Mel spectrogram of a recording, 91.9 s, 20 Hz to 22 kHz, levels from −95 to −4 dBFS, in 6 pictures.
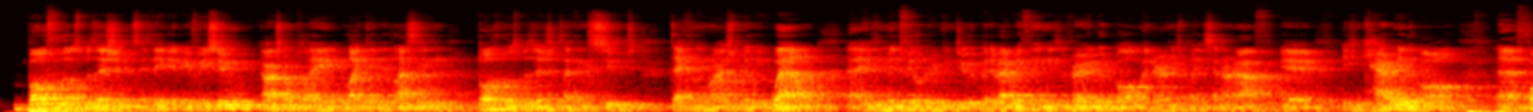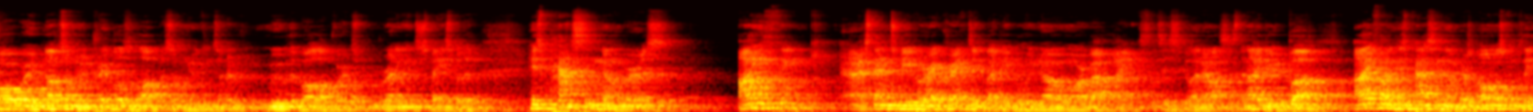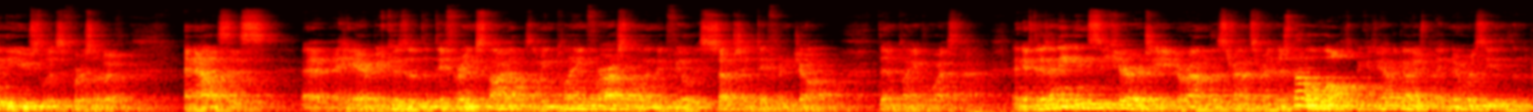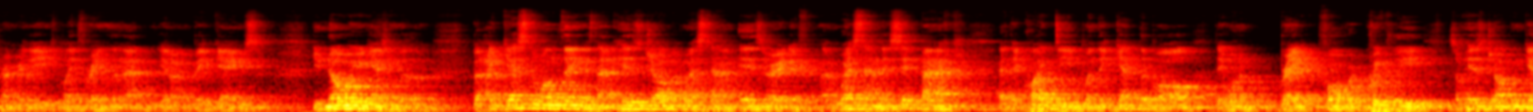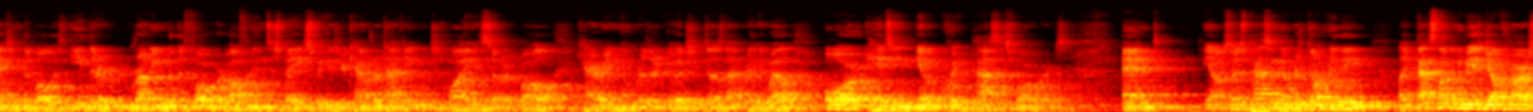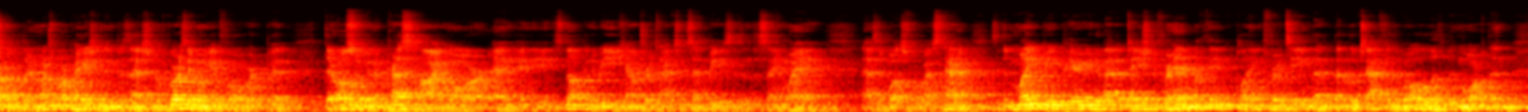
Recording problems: off-mic speech; far
room echo; noticeable; dies away in 1.4 s

